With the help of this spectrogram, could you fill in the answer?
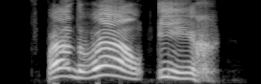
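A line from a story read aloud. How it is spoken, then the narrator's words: Loud declaration. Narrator (Russian): громко заявил Мумий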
